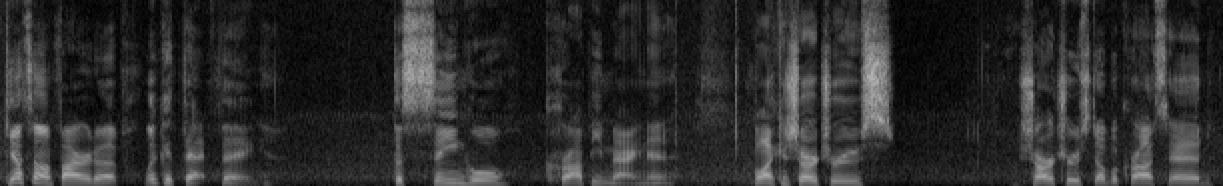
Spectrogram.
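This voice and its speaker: A young man narrating his night fishing trip by a riverbank in a casual vlog style. He gets excitable, whooping and hollering whenever a fish bites. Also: on the high side, a little slow. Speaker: fishing vlogger. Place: riverbank near a dam at night, outdoors.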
